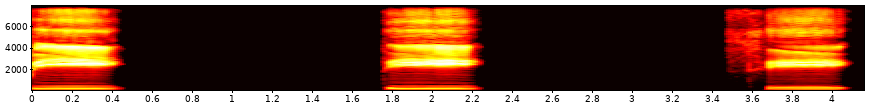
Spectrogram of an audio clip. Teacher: یائے مدہ میں ہونٹوں کو نیچے کی طرف کھول کر تھوڑا سا کھینچ کر پڑھیں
